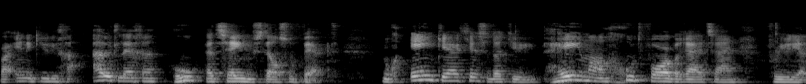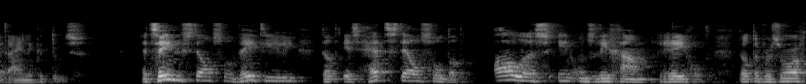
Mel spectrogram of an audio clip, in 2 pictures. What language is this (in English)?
Dutch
